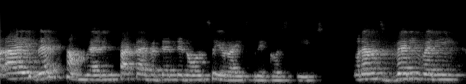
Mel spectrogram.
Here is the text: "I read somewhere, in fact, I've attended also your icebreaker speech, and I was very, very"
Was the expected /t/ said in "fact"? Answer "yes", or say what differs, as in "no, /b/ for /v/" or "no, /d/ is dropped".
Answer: yes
